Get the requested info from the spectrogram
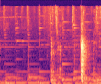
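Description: Soft background music with steady held notes; about one and a half seconds in, a single sharp tap from the crafting work on the desk.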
